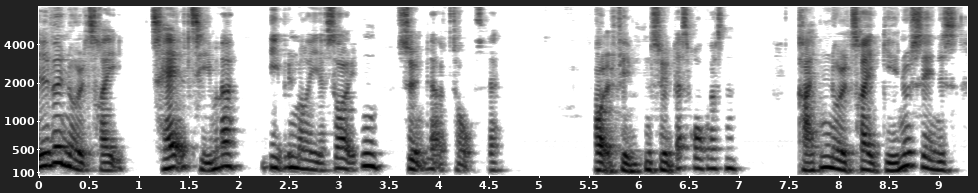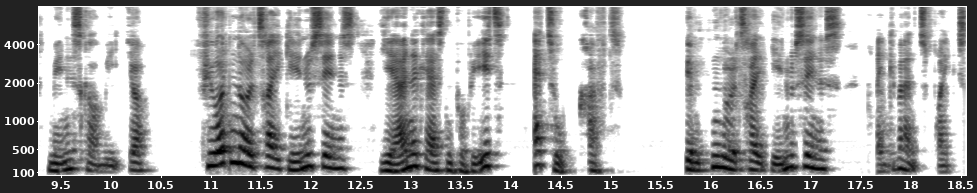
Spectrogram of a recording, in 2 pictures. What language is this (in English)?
Danish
